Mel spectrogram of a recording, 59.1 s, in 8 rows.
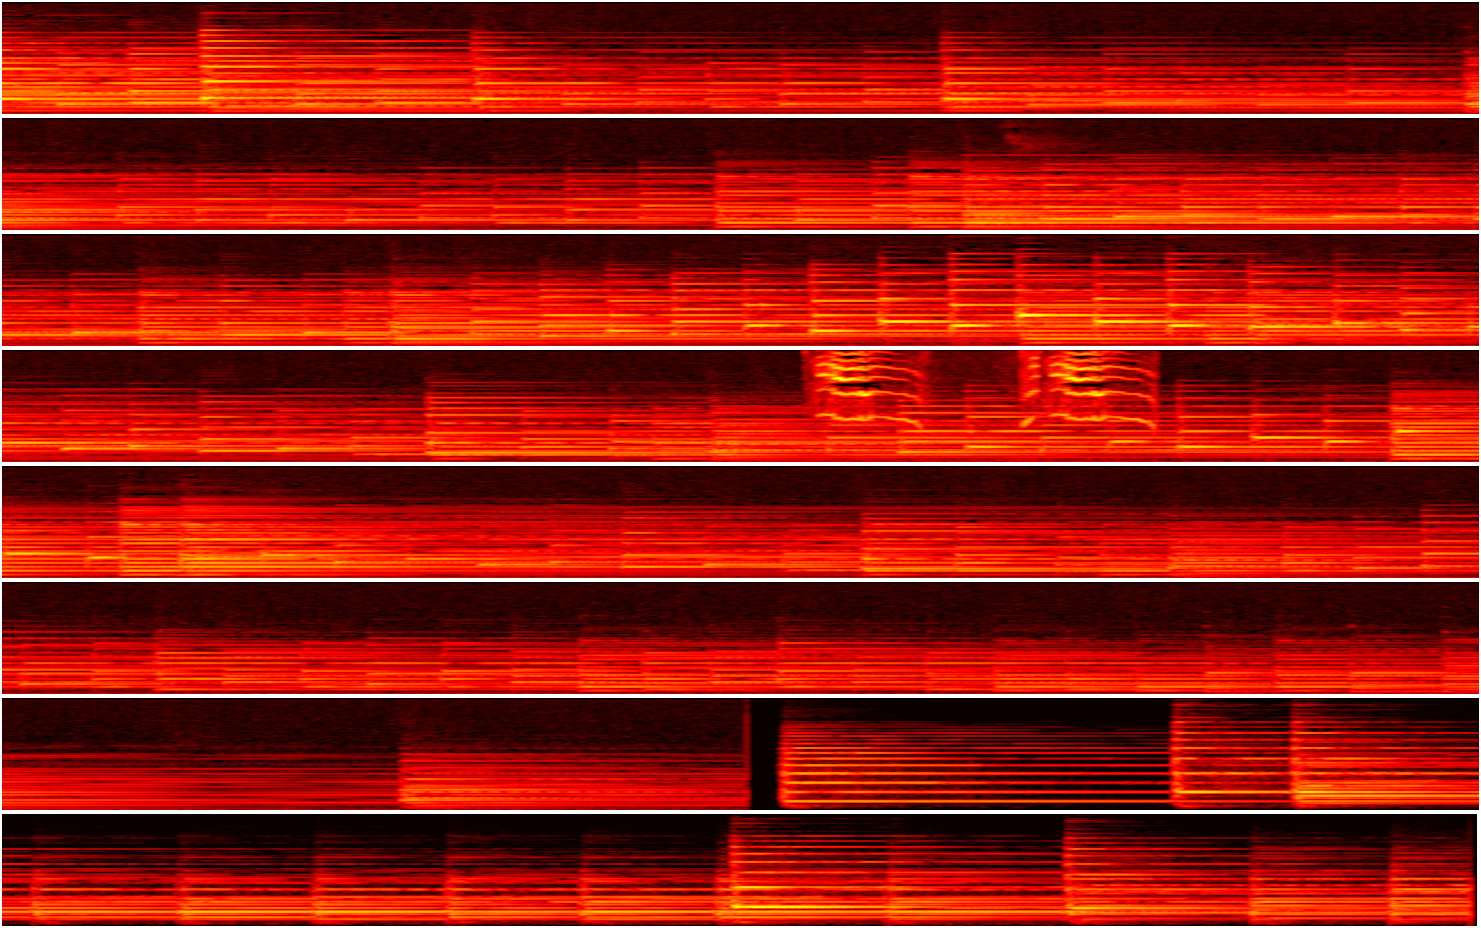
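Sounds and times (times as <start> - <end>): kitten meowing: 26.2 - 28.0
soft piano music: 48.3 - 59.0.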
